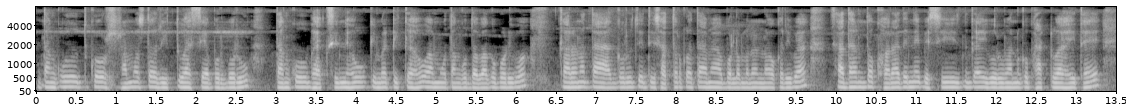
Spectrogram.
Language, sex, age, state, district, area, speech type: Odia, female, 60+, Odisha, Jajpur, rural, spontaneous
